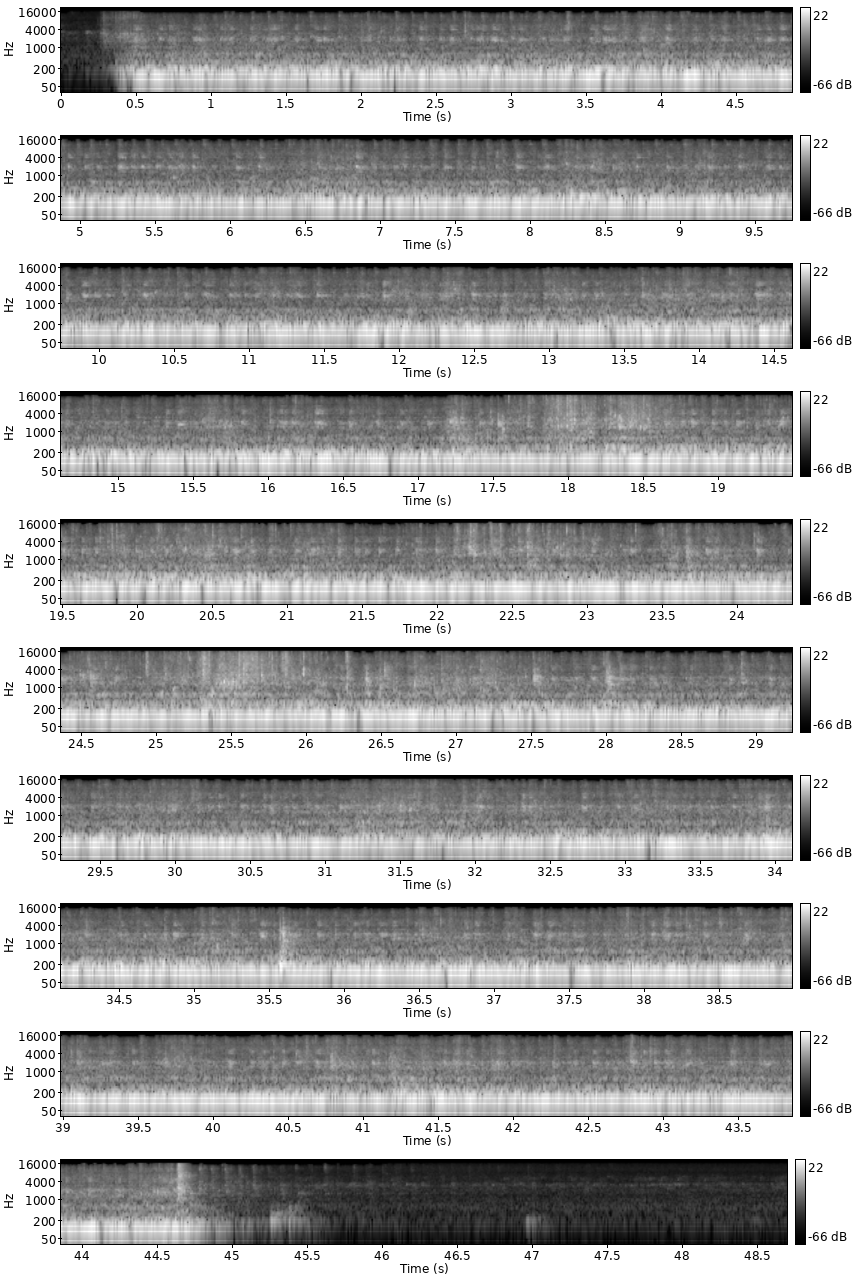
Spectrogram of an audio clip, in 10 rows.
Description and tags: Old soviet washing machine "Сибирь-2" ("Siberia-2") do work. We hear at the end of the sound one click and ticking of the mechanical timer. User can set washing timer to 5 minutes maximum at 1 time.
household, laudry, soviet, USSR, washing, washing-machine, water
